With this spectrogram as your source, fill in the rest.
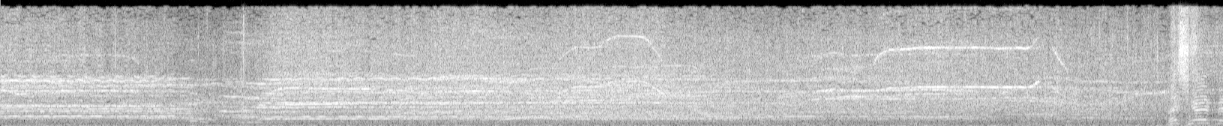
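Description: Several women sing together into a microphone, their voices ringing through a large arena.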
